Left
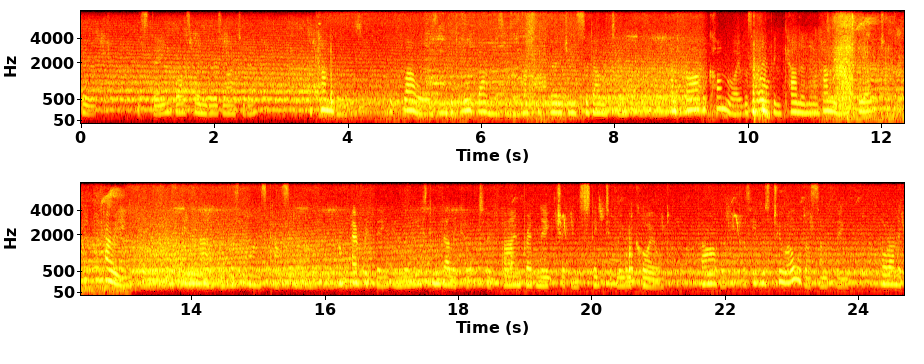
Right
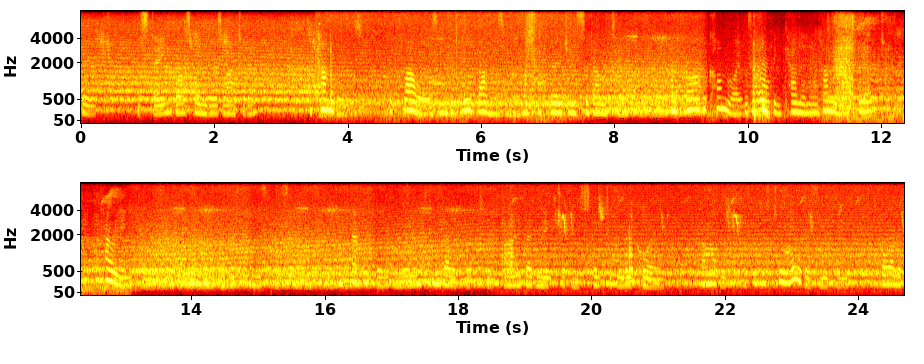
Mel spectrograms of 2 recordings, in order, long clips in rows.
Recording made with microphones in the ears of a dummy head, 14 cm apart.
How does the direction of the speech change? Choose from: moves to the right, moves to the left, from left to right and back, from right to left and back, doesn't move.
moves to the left.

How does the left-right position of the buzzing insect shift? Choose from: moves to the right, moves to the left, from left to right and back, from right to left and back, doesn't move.
from right to left and back.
